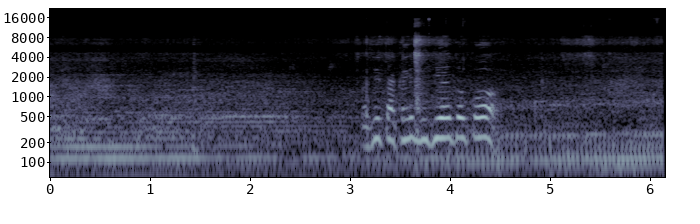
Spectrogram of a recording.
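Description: A steady low hum runs throughout, with a person's voice speaking briefly about three seconds in.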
